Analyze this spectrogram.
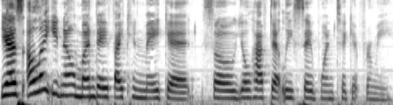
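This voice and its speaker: An ordinary speaking voice at a moderate pace, with lively intonation, big swings in loudness and hardly any pauses. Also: woman, fairly high pitch for a woman. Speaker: radio show host. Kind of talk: radio interview, host questions.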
